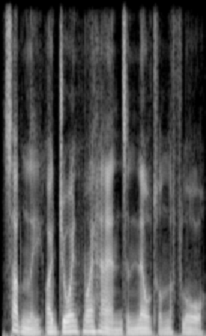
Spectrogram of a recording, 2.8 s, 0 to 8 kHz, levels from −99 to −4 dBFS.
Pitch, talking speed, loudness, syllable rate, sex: 100 Hz, 220 wpm, -20 LUFS, 5.0 syllables/s, male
